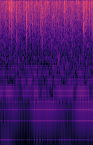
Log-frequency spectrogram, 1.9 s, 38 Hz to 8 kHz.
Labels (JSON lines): {"label": "biophony, midshipman", "recorder": "SoundTrap 500"}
